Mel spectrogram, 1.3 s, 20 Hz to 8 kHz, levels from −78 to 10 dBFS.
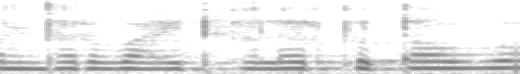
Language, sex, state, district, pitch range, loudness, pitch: Hindi, female, Uttar Pradesh, Deoria, 250-265 Hz, -40 LUFS, 255 Hz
